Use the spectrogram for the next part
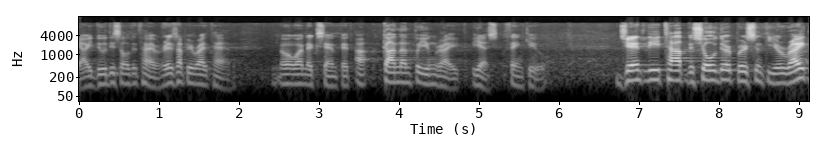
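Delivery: ordinary talk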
